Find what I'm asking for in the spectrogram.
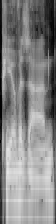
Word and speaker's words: Piovesan: So it's pronounced Piovazan. And my parents were first born in this country.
